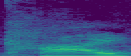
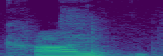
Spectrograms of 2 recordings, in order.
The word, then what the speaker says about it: chi: I know it looks like it's pronounced chi, but it's actually chi, like chi.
